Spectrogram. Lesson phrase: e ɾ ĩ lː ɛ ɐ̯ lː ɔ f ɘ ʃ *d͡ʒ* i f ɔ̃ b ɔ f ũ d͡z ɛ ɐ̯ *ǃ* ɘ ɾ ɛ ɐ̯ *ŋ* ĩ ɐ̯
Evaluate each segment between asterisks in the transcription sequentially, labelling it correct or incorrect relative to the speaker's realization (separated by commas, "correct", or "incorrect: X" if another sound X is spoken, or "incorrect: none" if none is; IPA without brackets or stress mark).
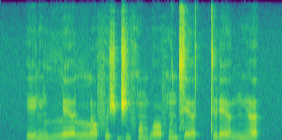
correct, incorrect: tː, correct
